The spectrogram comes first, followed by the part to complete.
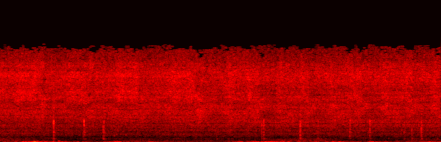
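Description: Steady hiss of compressed air flowing through a differential cylinder leakage tester into an engine cylinder held at top dead center as the regulator pressure is turned up, with a few faint clicks.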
